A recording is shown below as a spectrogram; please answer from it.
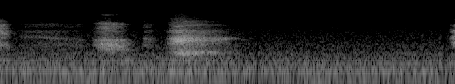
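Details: Two sharp, breathy gasping inhalations in a quiet room, the second louder and longer, from a woman piercing her own nose between bouts of sneezing; gasping.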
